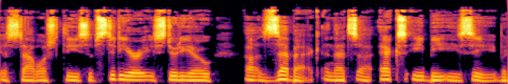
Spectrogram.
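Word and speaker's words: Xebec: uh specifically May 1995 production IG established the subsidiary studio uh Zebeck and that's Xbec but it's pronounced Zebeck and Zebeck's best known for Martian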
